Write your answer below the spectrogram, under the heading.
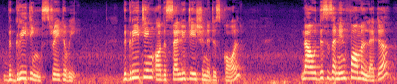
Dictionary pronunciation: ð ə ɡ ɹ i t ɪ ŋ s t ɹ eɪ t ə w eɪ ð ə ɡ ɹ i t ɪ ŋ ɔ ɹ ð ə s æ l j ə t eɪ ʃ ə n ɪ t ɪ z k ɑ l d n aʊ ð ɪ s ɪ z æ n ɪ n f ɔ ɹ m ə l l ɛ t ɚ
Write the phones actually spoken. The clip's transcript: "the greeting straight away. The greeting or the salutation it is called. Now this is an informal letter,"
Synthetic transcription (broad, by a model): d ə ɡ ɹ i t ɪ ŋ s t ɹ eɪ t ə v eɪ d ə ɡ ɹ i t ɪ ŋ ɔ ɹ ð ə s æ l j ə t eɪ ʃ ə n ɪ t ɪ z k ɑ l d n aʊ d ɪ s ɪ z æ n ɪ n f ɔ ɹ m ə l l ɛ t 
